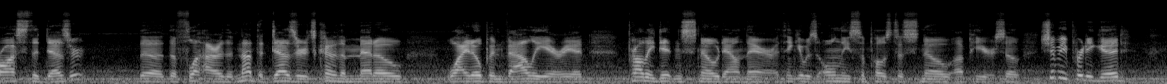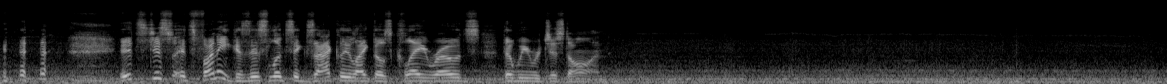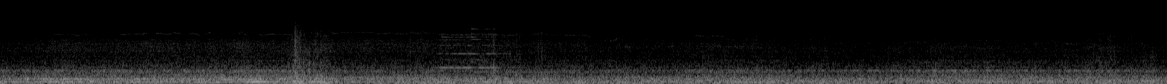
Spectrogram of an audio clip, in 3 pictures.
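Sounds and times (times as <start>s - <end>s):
vehicle driving on dirt road: 0.0s - 35.0s
brief beep: 27.7s - 28.6s.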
